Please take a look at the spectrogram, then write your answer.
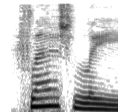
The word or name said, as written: fleshliness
